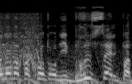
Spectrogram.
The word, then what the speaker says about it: Bruxelles: On dit Bruxelles, avec un... Mais ça s'écrit avec un X.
